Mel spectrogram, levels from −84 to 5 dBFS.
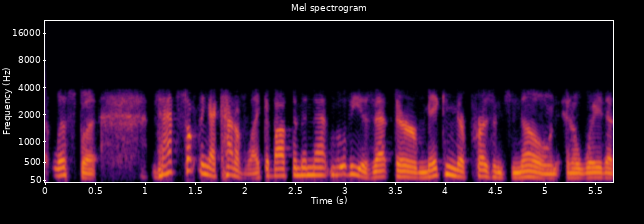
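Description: All the way through, the speech has that narrow, slightly synthetic G.729 codec sound, with nothing past about 3.6 kHz and audible roughness, which fits an 8 kbit/s VoIP link. Around 2.88 to 3.00 s, between "about them in that" and "is that they're making", there's VoIP packet loss concealed by the speech codec: the decoder papers over roughly 20 ms of missing audio by stretching what came before into a fading buzzy tone or coloured noise, and the speech stays weak or distorted until it recovers.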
